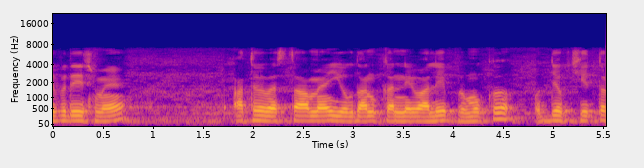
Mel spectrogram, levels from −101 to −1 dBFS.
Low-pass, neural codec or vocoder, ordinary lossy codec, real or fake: 7.2 kHz; vocoder, 44.1 kHz, 128 mel bands every 256 samples, BigVGAN v2; MP3, 64 kbps; fake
